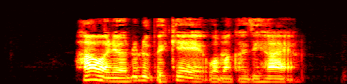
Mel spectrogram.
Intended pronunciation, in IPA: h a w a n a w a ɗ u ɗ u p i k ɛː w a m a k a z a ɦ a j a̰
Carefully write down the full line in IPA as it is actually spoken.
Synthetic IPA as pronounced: h a w a n i w a ɗ u ɗ u p ɛ k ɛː w a m a k a z i ɦ a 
